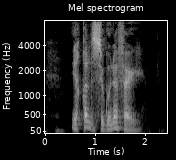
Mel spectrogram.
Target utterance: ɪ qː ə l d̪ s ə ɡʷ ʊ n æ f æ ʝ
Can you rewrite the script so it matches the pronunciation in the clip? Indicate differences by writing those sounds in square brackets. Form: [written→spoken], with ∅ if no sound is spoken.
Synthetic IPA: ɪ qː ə l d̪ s ə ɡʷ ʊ n æ f æ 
